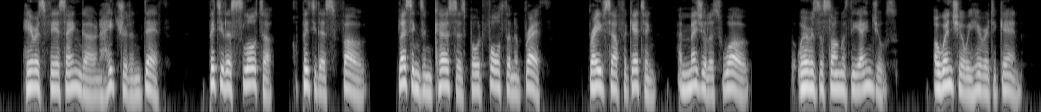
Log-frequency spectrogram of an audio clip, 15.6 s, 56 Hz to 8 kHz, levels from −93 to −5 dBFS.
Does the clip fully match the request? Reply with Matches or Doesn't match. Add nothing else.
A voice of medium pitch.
Matches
